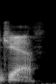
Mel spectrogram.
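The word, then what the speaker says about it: Gef: uh so anyway strange phenomena issue number two jeff and i'm spelling that g-e-f jeff no it's pronounced to jeff and they said g-e-f get the f yes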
